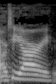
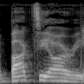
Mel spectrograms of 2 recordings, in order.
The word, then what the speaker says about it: Bakhtiari: I thought he chugs beers, no, no, not, not Bacardi's. Bacardi. Uh, Bak- Bakhtiari. – Bakhtiari.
